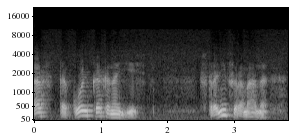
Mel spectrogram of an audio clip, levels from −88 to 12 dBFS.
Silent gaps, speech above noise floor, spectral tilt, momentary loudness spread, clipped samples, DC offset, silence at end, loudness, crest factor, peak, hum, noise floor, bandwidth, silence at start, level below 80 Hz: none; 28 dB; -9.5 dB/octave; 10 LU; under 0.1%; under 0.1%; 0.05 s; -18 LUFS; 12 dB; -6 dBFS; none; -46 dBFS; 7.2 kHz; 0 s; -56 dBFS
